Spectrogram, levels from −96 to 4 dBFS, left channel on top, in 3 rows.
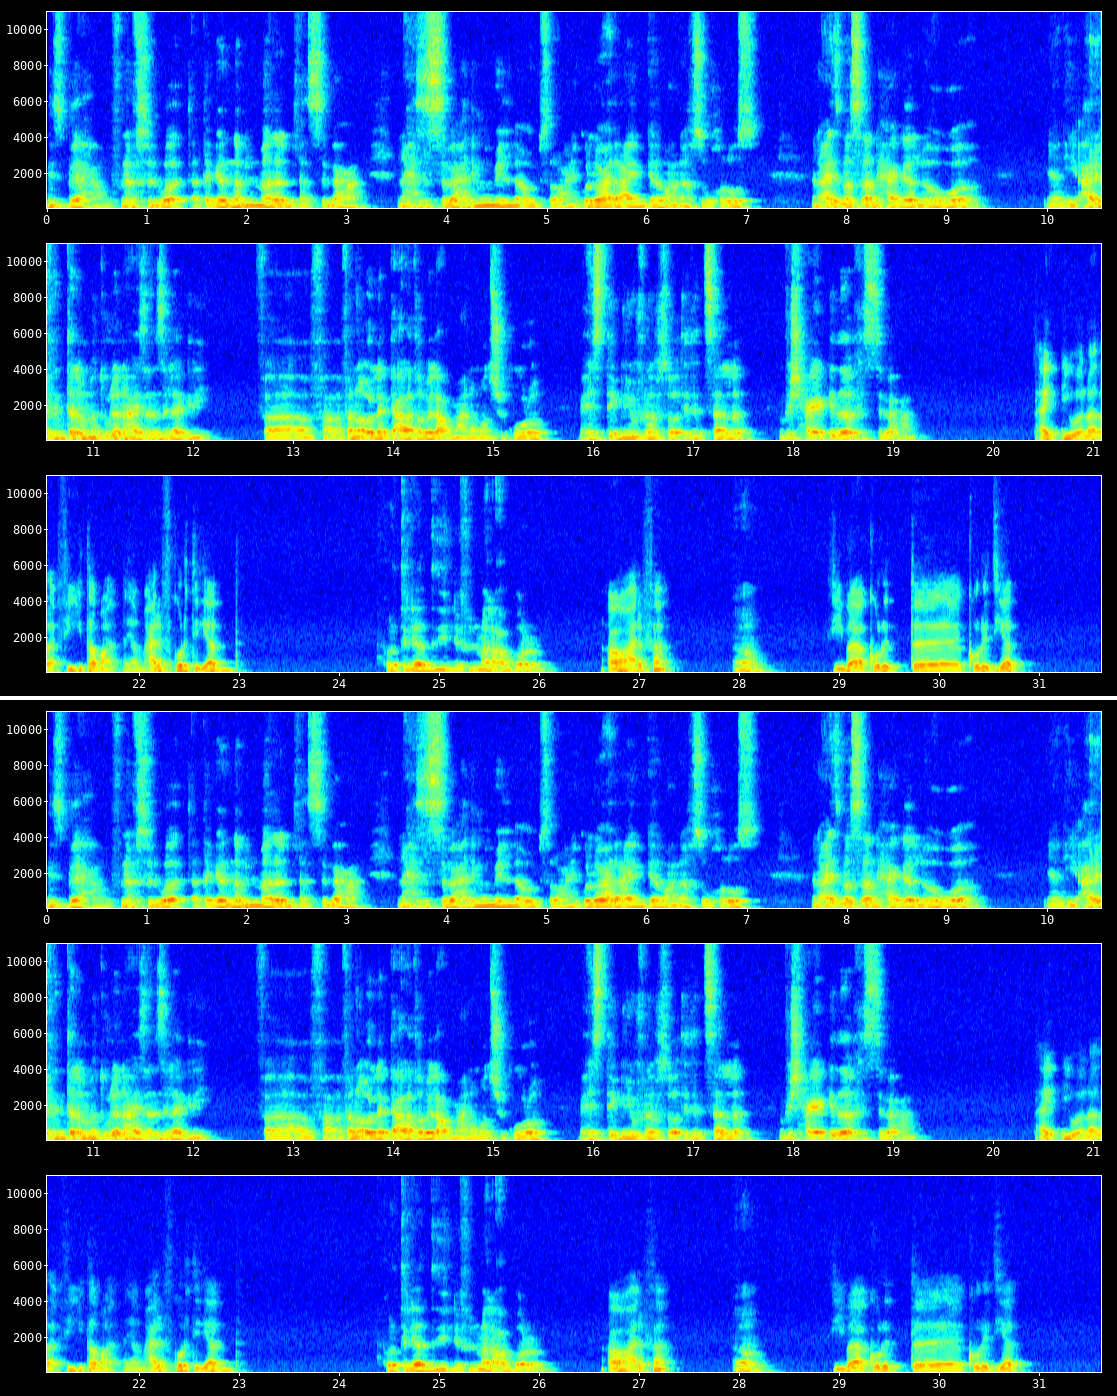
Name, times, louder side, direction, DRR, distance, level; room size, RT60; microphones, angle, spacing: voice 1, 0.0-7.1 7.6-9.3 10.0-12.2 12.7-15.5 15.9-17.5 17.9-19.3 24.4-26.1 27.9-28.2, equal, 5° left, 2.3 m, -27 dB
voice 2, 20.4-23.0 26.7-27.3 28.9-30.7, left 2 dB, 55° left, 0.8 m, -27 dB
7.8 x 6.1 x 2.6 m
head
